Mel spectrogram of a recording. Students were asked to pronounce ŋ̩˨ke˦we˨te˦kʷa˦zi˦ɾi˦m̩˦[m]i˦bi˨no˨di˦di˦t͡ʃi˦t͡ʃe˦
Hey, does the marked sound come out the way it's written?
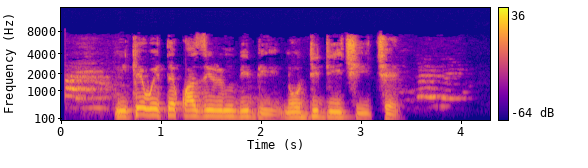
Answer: no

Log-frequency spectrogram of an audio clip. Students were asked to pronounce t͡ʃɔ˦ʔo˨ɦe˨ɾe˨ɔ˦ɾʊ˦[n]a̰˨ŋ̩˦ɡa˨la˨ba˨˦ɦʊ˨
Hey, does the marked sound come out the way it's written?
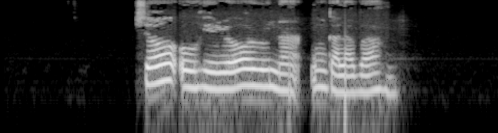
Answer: yes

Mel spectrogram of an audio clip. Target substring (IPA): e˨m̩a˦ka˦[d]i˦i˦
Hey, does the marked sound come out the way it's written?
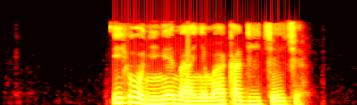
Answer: yes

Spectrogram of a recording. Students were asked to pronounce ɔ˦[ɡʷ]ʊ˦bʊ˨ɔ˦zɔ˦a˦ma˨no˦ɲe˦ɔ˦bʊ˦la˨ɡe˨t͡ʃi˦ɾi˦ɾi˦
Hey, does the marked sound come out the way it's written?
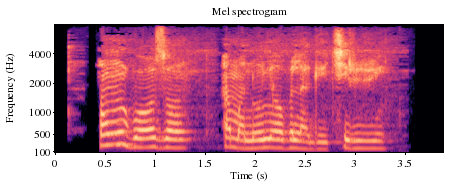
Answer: no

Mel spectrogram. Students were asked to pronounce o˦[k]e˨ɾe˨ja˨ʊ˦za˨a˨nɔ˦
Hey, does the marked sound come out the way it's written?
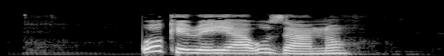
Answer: yes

